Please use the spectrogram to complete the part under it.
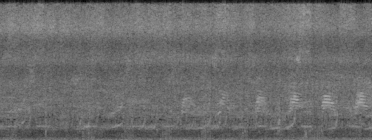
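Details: Cicadas in the old-growth Gwangneung forest along the Gwangneung Forest Path, Pocheon, Gyeonggi Province, South Korea: a dense, steady high-pitched hiss of shrill buzzing fills the air with soft low rumble beneath while walking the trail.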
